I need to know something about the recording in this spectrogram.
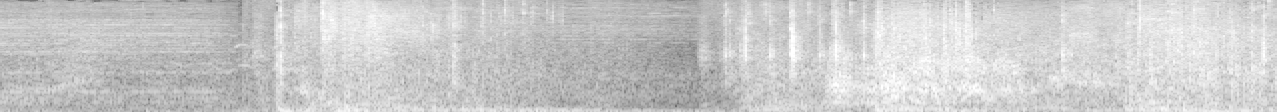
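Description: Game battle effects zap and clash.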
